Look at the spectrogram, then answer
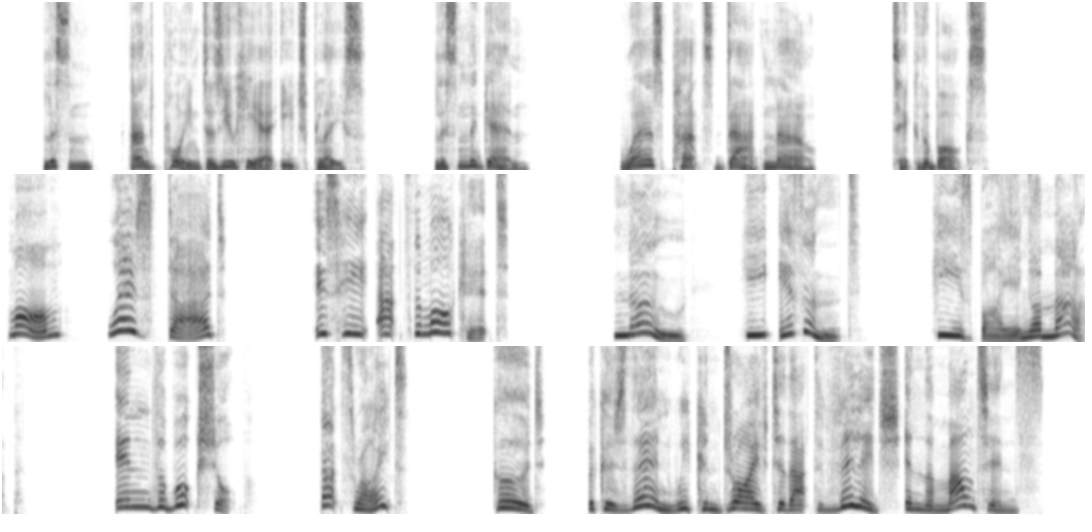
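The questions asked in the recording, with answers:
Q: Where's Pat's dad now?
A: In the bookshop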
